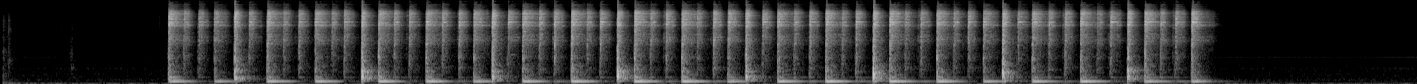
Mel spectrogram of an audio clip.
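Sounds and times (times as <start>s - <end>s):
pandeiro groove: 1.7s - 12.2s.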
